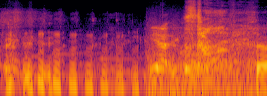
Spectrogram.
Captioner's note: both laughing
